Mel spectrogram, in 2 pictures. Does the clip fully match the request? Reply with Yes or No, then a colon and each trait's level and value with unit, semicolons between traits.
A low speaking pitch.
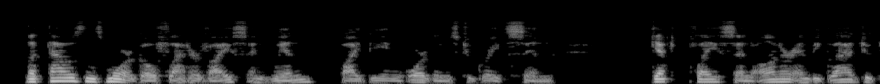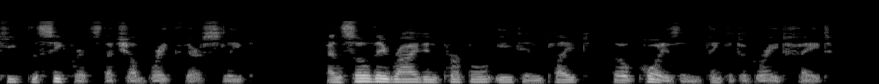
Yes: low, 105 Hz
